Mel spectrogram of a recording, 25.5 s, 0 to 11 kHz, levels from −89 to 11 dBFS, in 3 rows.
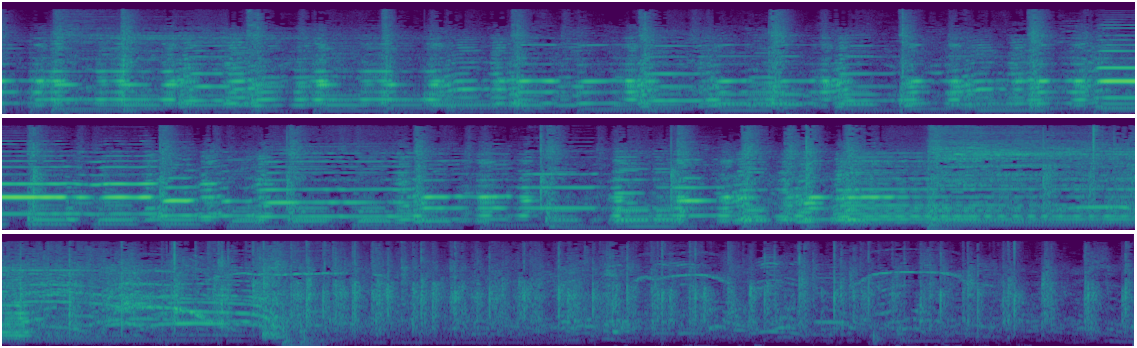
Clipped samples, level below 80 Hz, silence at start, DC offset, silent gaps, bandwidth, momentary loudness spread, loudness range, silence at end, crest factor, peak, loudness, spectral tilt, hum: under 0.1%; -72 dBFS; 0 s; under 0.1%; none; 9.2 kHz; 15 LU; 14 LU; 0 s; 22 dB; -4 dBFS; -26 LUFS; -1.5 dB/octave; none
